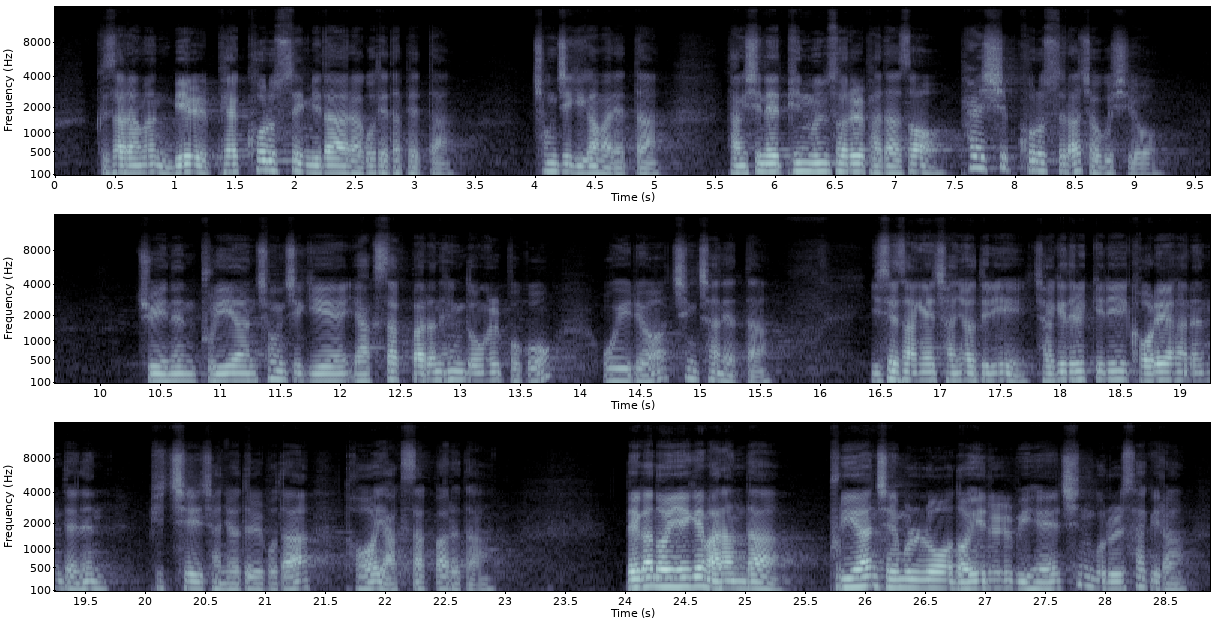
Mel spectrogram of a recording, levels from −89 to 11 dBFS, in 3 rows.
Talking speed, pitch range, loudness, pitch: 260 characters per minute, 110-140 Hz, -23 LUFS, 125 Hz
